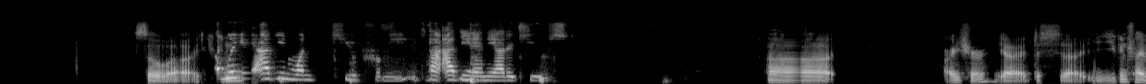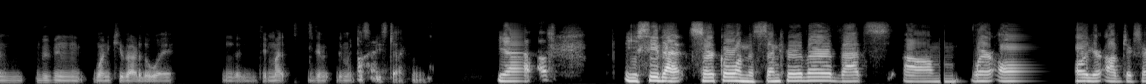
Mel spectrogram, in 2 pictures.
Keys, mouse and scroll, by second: 0.0-22.9 right drag, 16.2-22.9 drag.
